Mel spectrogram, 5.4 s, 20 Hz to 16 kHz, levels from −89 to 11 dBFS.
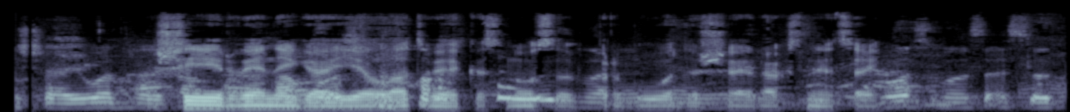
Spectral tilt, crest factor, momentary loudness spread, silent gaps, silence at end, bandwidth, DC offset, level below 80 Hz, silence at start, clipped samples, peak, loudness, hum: -5.5 dB/octave; 18 dB; 14 LU; none; 0 s; 11 kHz; under 0.1%; -52 dBFS; 0.1 s; under 0.1%; -2 dBFS; -21 LUFS; none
